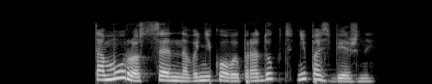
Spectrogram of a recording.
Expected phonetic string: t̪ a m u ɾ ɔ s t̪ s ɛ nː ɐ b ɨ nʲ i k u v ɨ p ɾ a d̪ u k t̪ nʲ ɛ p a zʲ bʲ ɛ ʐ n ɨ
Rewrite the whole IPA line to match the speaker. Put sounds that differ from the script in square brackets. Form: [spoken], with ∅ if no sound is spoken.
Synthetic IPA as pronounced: t̪ a m u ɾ ɔ s t̪ s ɛ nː ɐ [v] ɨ nʲ i k [ɔ] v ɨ p ɾ a d̪ u k t̪ nʲ ɛ p a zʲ bʲ ɛ ʐ n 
